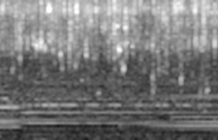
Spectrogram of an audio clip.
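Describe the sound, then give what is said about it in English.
Steady splashing of water from a fountain trickling into a pool, a continuous even wash of sound at moderate level with no voices over it. “If somebody's fountain. Hidden behind there?”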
